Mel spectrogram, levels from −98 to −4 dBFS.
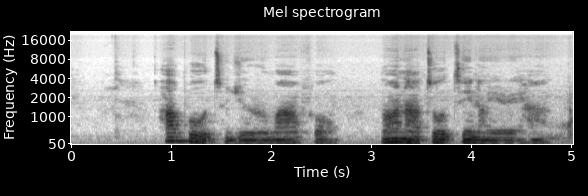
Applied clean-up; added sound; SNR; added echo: none; none; none; none.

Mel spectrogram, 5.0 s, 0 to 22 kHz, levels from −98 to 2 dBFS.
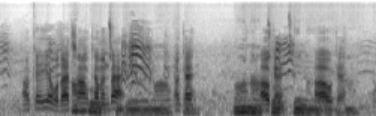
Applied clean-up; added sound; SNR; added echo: none; Gull, seagull; -3 dB; none.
